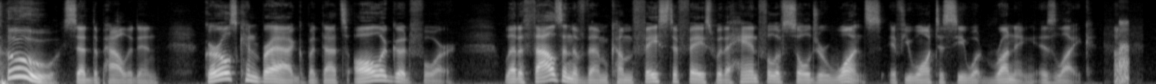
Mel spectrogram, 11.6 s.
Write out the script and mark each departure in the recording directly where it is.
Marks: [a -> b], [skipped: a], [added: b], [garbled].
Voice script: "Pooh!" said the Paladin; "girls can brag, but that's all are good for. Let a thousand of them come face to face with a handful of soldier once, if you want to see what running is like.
"Pooh!" said the Paladin; "girls can brag, but that's all are good for. Let a thousand of them come face to face with a handful of soldier once, if you want to see what running is like.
